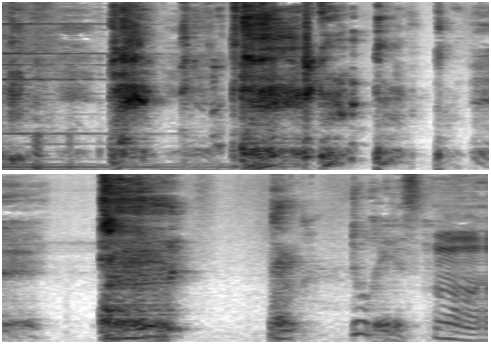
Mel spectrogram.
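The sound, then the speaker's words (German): Several harsh coughs come in irregular bursts, one mixed with throat clearing, separated by short pauses and brief bits of speech. “Du musst sehen, dass du die Lücken triffst zwischen Husten hm.”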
